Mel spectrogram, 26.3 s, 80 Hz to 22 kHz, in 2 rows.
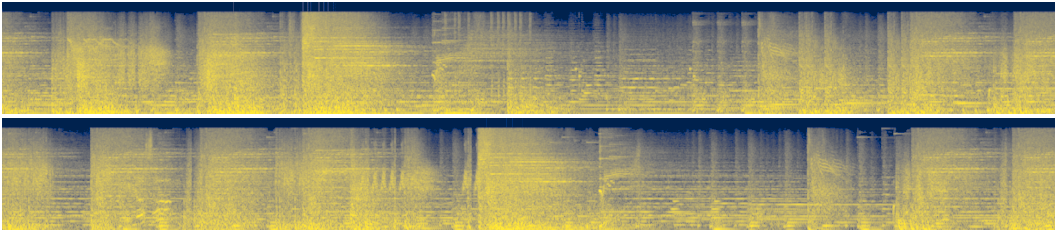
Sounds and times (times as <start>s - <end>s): Music: 0.0s - 26.3s.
